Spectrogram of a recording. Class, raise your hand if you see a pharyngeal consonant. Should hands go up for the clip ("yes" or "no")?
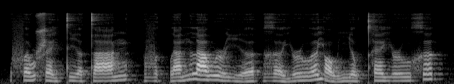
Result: no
